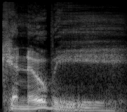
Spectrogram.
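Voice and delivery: low, dropped character voice. Speaker showing how a line could be done: General Grievous impression. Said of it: "So that's basically Matthew Wood's Grievous".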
